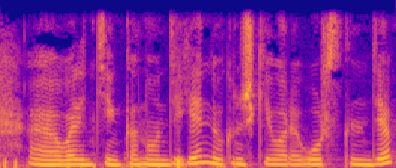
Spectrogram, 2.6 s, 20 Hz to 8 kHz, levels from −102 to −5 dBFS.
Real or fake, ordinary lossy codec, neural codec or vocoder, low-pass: real; none; none; 7.2 kHz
